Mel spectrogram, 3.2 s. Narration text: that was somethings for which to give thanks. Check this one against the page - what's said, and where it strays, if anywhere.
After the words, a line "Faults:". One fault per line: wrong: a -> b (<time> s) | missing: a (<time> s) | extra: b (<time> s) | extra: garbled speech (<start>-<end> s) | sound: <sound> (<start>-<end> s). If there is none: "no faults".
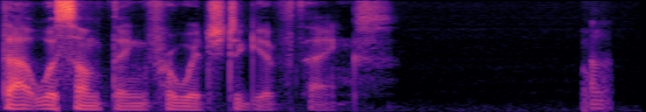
that was something for which to give thanks.
Faults:
wrong: somethings -> something (0.3 s)
sound: laugh (2.9-3.1 s)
